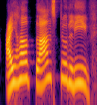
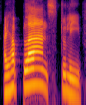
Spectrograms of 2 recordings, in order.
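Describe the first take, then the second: First: Slow, with the weight landing on "leave"; stress on LEAVE. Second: Slow, "plans" stretched out and weighted; stress on PLANS. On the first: Teacher showing students tonic stress, stress on "leave". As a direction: make "leave" the key word of the sentence. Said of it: "the leave word is bold and underlined". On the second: Teacher contrasting two meanings, stress on "plans". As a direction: lean long on "plans", let "to leave" drop. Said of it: "means I have some plans to leave". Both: Shown as a demonstration.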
